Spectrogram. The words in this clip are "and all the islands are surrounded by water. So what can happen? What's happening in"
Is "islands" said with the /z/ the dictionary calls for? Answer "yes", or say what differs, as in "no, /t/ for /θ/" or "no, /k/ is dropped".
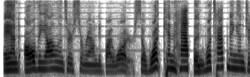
yes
